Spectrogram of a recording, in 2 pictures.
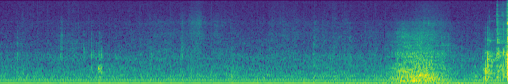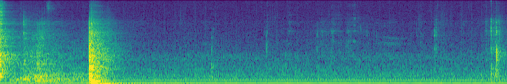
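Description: Kitchen handling sounds as a croissant sandwich is set down on a wooden serving tray and a knife is picked up. There is a short rustle about four seconds in, some clatter, then one sharp knock about six seconds in, over a steady low hum.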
